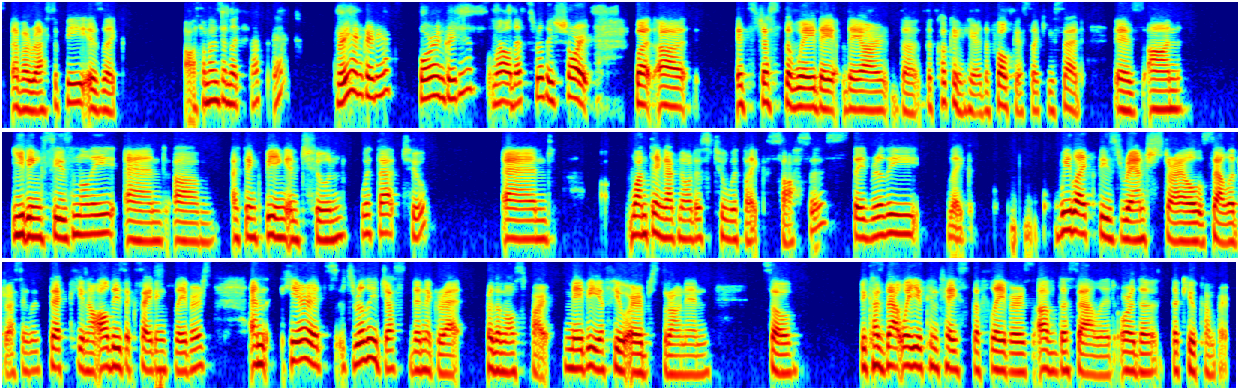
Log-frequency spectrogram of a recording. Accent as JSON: {"language": "English", "country": "United States", "also_born_or_lived": "India (mother's origin)", "moved": "as an adult", "lives_now": "Occitanie, France", "said": "as an American"}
